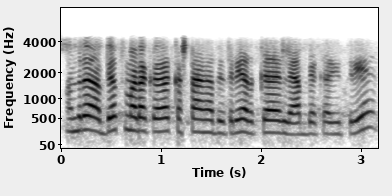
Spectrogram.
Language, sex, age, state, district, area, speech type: Kannada, female, 60+, Karnataka, Belgaum, rural, conversation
